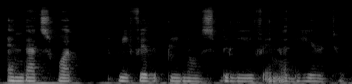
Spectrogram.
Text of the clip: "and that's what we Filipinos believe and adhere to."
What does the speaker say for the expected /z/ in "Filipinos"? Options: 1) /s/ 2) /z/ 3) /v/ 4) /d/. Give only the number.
1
